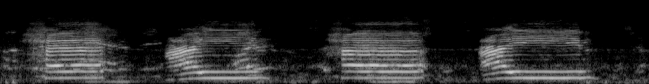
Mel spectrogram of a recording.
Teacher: Ha and ayn comes from the middle of the halq, the throat, the middle of the throat, or وسط الحلق.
